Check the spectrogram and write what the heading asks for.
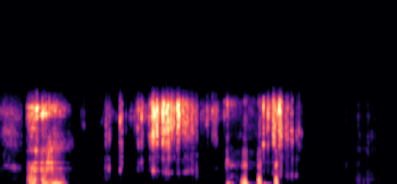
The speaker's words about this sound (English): just crunch a little bit more into the mic.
